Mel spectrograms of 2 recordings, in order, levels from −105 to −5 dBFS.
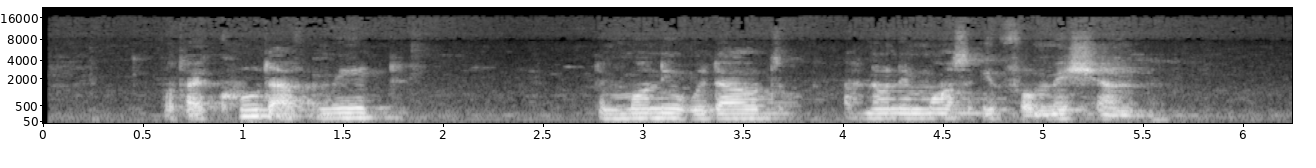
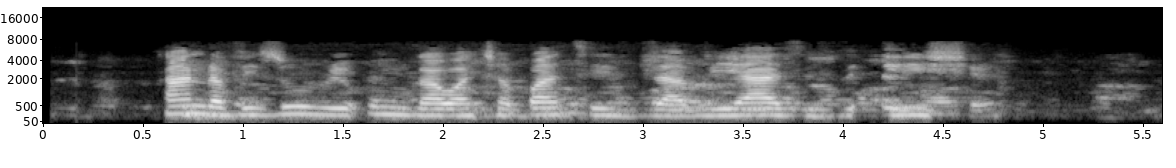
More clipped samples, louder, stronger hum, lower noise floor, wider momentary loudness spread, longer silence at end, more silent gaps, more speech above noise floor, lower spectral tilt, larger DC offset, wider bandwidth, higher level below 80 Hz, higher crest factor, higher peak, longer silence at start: neither; first, -18 LUFS vs -24 LUFS; neither; second, -50 dBFS vs -59 dBFS; about the same, 14 LU vs 12 LU; first, 0.6 s vs 0.25 s; neither; about the same, 32 dB vs 35 dB; about the same, -6.5 dB/octave vs -5.5 dB/octave; neither; first, 16.5 kHz vs 7.6 kHz; first, -52 dBFS vs -74 dBFS; about the same, 18 dB vs 20 dB; about the same, -2 dBFS vs -4 dBFS; about the same, 0.6 s vs 0.6 s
